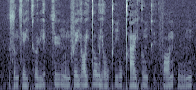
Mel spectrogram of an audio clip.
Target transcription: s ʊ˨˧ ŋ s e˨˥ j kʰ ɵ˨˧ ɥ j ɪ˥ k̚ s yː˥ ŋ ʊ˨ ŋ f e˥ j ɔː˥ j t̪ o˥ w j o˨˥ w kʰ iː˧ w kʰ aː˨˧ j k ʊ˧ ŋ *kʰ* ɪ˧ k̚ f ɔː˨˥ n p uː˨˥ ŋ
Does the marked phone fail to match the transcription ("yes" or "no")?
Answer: no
